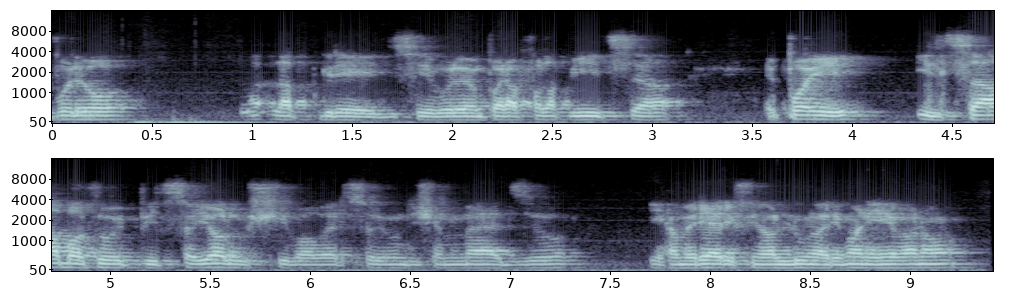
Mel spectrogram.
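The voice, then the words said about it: Tuscan Italian accent. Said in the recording (Italian): “toscano, sembra parlare con toscano ... Toscano l'avevamo capito, penso tutti”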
